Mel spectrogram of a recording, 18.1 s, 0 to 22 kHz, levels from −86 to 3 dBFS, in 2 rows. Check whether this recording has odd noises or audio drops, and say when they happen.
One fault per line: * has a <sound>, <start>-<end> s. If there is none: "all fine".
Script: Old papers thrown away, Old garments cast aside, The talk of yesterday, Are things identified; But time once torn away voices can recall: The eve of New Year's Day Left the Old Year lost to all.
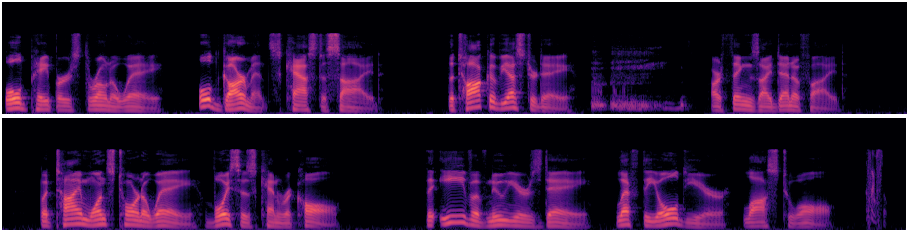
* has a throat clearing, 5.9-6.9 s
* has a chirp, 17.7-17.9 s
